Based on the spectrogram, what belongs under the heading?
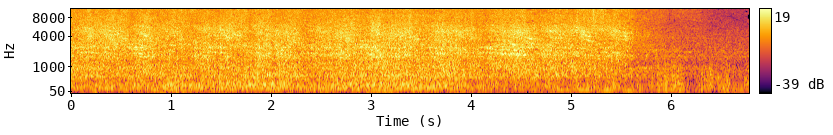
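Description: Passenger train passing close by at speed, its coaches running over the rails with a loud steady rush. The noise fades as the last coach goes by, about six seconds in.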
